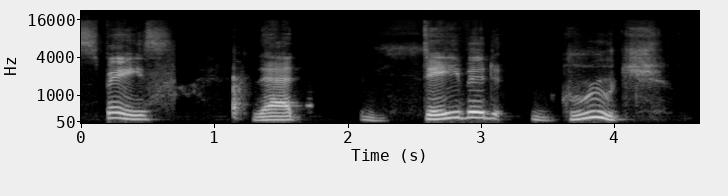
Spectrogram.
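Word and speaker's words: Grusch: an an X space that David Gruch, is that how you say his name, Brian? Uh, I think he prefers if you say Grush. Grush. I've heard it both ways.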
